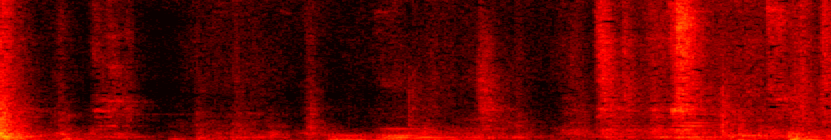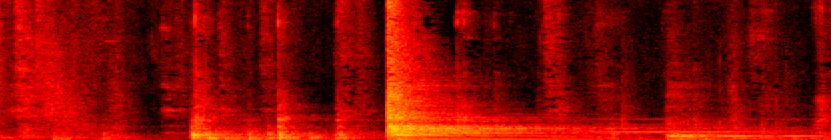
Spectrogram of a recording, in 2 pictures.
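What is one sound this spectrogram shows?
Metal fittings clink and click.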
